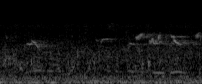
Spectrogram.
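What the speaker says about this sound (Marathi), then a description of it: "दोन्ही साईडला पाणी आणि पक्ष्यांचा आवाज" Faint, high chirps from a few birds come and go beside water in the Konkan countryside, distant and sparse over a soft outdoor background, with no one speaking.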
